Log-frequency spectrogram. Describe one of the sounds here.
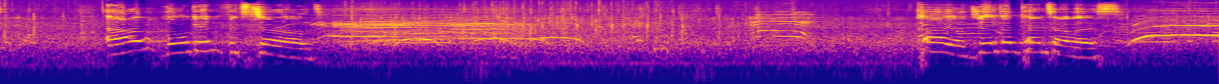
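A woman reads out through a loudspeaker in a large open space.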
